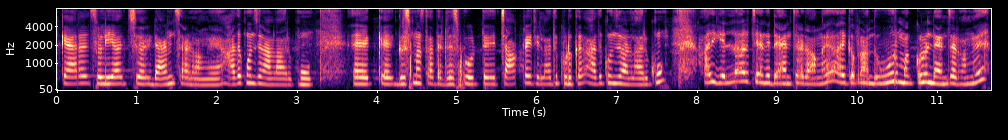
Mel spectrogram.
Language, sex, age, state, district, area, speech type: Tamil, female, 18-30, Tamil Nadu, Thoothukudi, rural, spontaneous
